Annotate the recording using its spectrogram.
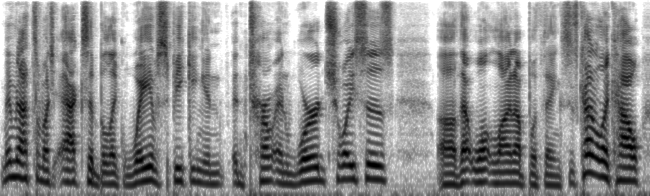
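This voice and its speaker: Rambling man, smooth dry voice. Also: mid-range voice, animated, normal speed, a bit bright, no room sound. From Ohio, USA. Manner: rambling, many fillers and restarts. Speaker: vlogger. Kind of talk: casual unscripted monologue.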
